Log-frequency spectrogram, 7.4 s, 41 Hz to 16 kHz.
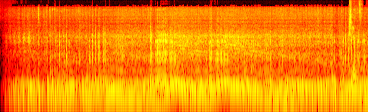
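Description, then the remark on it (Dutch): A Fiat 500 (Cinquecento) with a small two-cylinder engine revs up loud, its throaty, uneven chug rising and falling in pitch over several seconds with no one talking. “eigenlijk ook best nog wel indrukwekkend tijdens zo'n Fiatje 500 Ja, zo'n tweecilindertje heeft iets raars, hè?”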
